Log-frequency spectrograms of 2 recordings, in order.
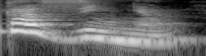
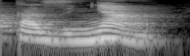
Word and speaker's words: casinha: Você fala casinhar? Se a gente entender, né? Se fosse casinhar a pronúncia daquela construção que nos protege, né? Se fosse casinhar, seria uma oxítona. Mas olha como é a pronúncia. Casinha. É aqui a tônica. É na penúltima. Então, aqui é uma paroxítona, tá bem?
